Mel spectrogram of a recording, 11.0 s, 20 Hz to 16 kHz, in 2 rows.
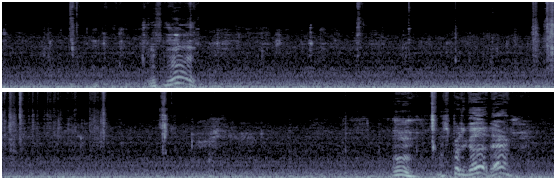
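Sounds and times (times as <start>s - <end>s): air conditioning running: 0.0s - 11.0s
vehicle idling hum: 0.0s - 11.0s.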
